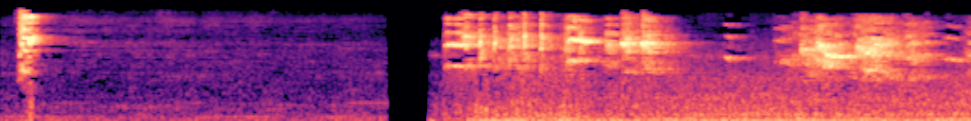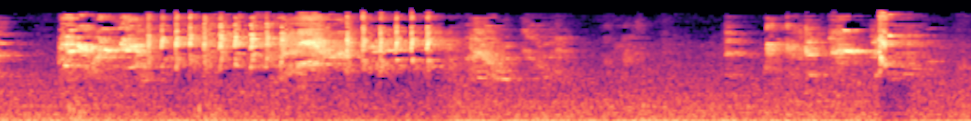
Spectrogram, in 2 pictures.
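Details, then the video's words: Lovebirds in a breeding farm: after a quiet start and a brief silence, a burst of loud, harsh, high-pitched squawks and rapid chirping chatter, with overlapping birds calling in quick irregular bursts. "Love Bird Sounds"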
